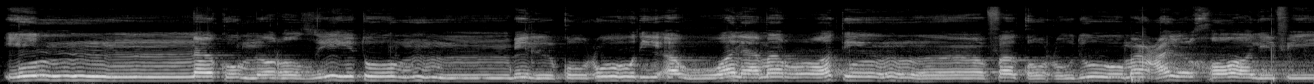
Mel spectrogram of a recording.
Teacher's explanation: خا حروف مستعلیہ میں سے پر پڑھیں گے، کھڑا زبر ہے، ایک الف برابر کھینچیں گے، اور یہاں پر وقف کی صورت میں مد عارض وقفی ہوگا تو اس طرح سے پڑھیں گے۔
